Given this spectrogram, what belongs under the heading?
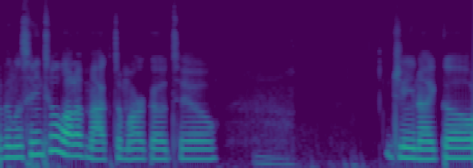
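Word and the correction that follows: Jhené Aiko: Yeah, Janae Aiko.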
